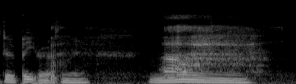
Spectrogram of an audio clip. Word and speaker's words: moong: That's spelled, I should clarify, MOONG. But that's obviously being converted into English. Mong. That's Mong. Egg fried.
